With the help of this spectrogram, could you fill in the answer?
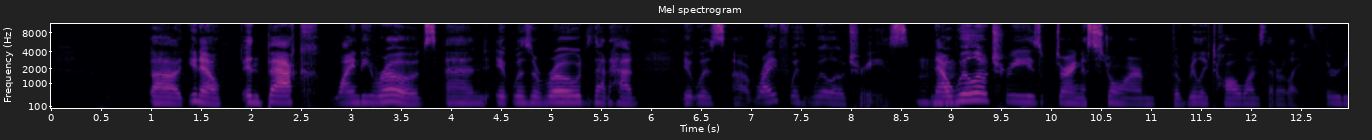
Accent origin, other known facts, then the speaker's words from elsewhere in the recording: Dutchess County, New York, United States; we grew up in Dutchess County, and we had a real windy back road behind us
